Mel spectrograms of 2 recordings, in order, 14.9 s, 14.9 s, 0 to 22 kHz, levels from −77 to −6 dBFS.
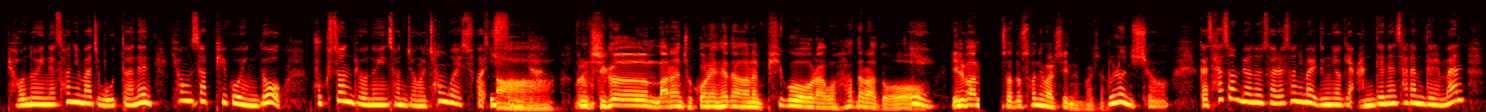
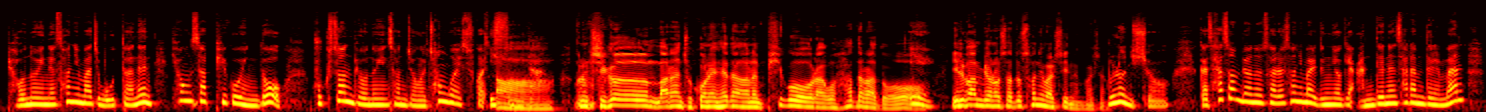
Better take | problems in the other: second | audio cutting out; at 10 s

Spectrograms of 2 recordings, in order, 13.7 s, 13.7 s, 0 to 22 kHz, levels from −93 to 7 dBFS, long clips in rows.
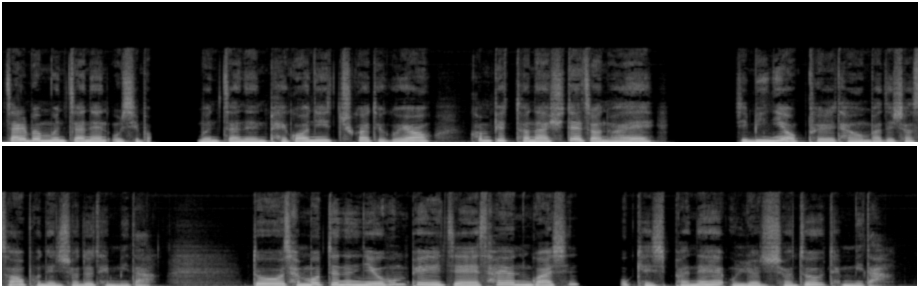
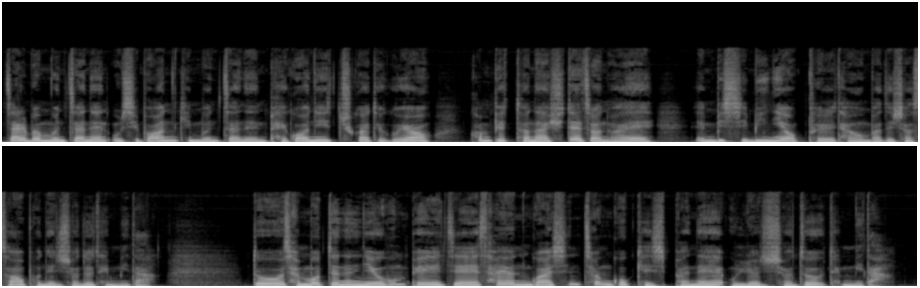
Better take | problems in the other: second | audio cutting out; at 1 s, at 5 s for 0.5 s and at 11 s

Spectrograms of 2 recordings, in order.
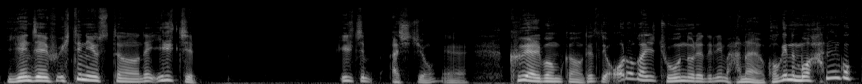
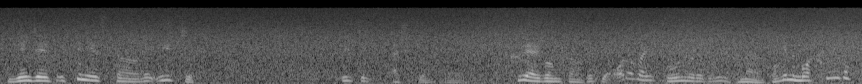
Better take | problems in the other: first | hiss; loud; throughout; 1 dB below the speech

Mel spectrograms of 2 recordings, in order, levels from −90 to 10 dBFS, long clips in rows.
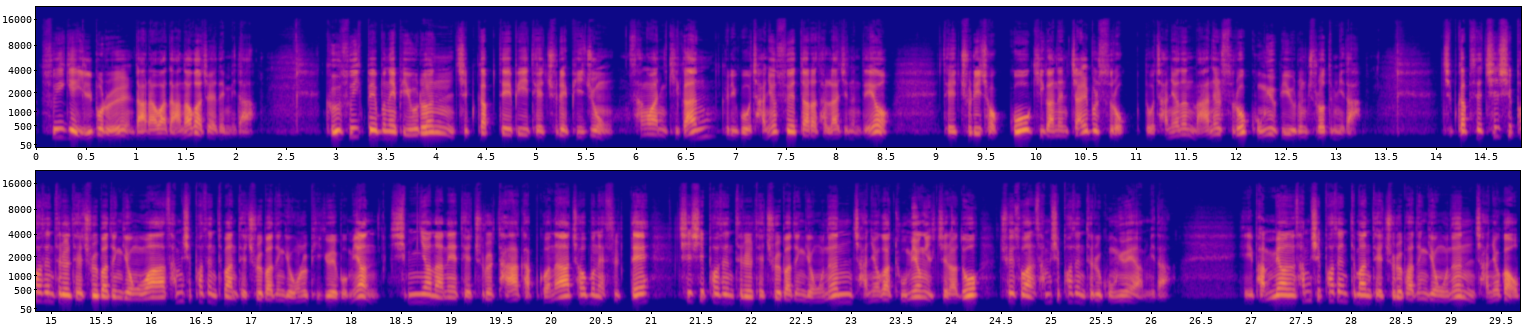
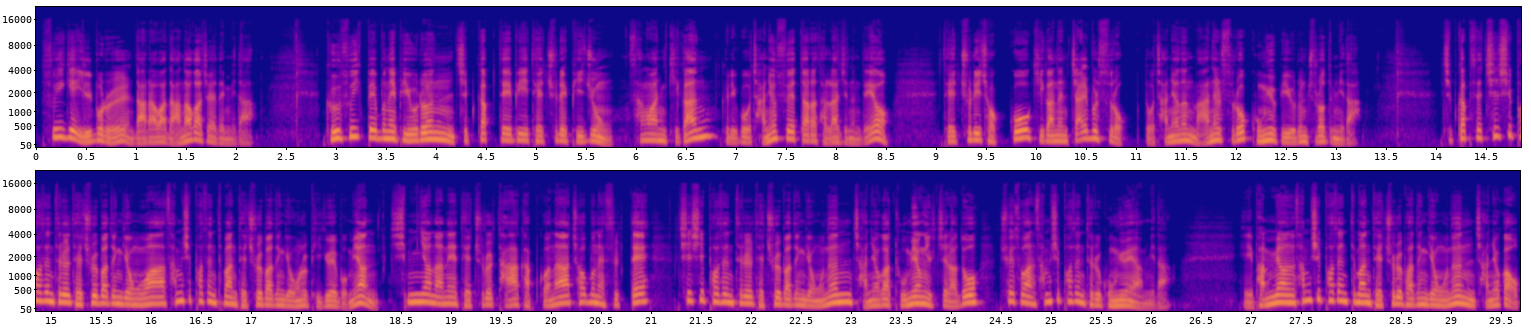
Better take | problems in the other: second | thin; very; fading below 350 Hz

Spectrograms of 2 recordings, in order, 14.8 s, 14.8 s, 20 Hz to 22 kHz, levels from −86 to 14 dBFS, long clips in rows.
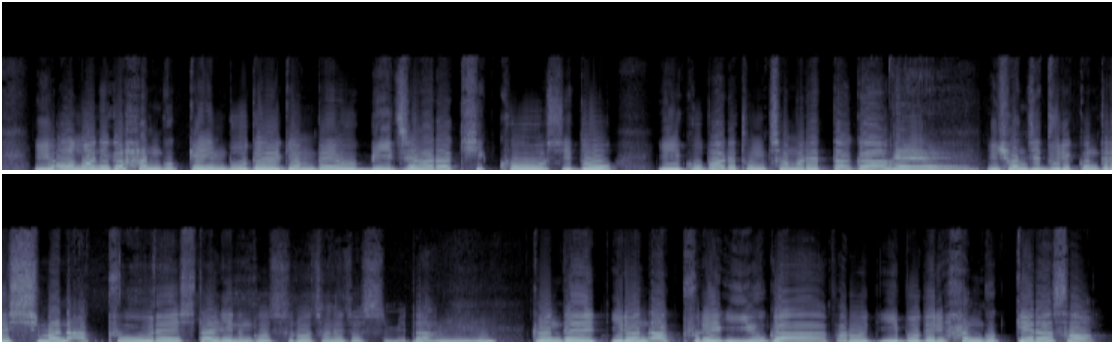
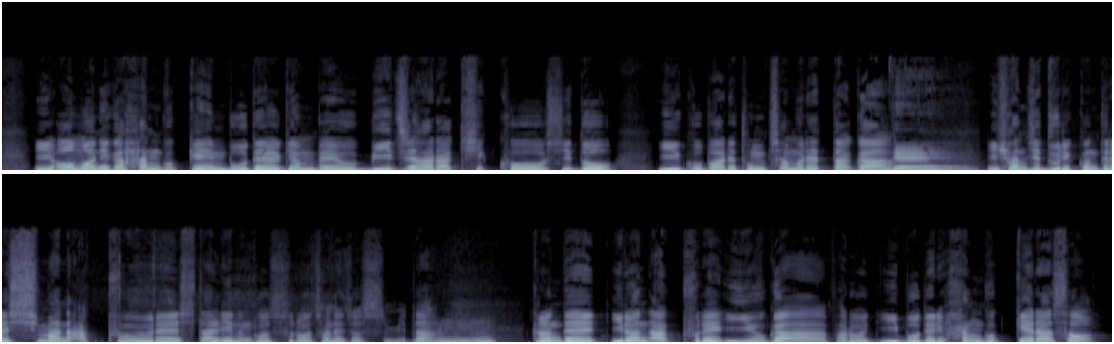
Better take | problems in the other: second | distortion; heavy; 7 dB below the speech

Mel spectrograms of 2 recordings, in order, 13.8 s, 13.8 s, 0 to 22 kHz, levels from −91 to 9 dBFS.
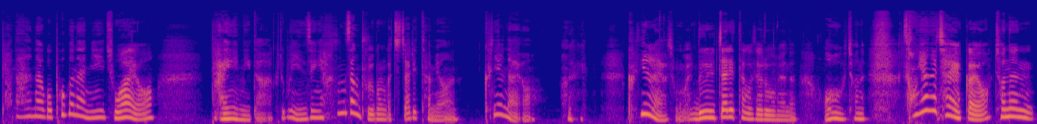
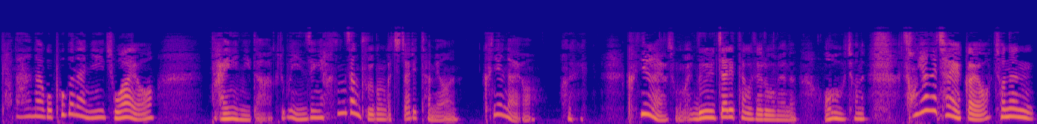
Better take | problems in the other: first | garbled, watery; badly; nothing above 7.5 kHz; slightly in the first

